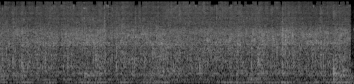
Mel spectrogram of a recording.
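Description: Green chillies fry in a pan for masala mirchi and are stirred now and then. A steady, dense sizzle holds close and loud throughout, with no talking.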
